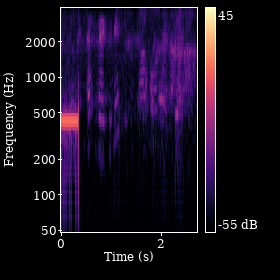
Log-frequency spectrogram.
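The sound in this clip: A telephone tone heard while a call is being dialed: one loud, steady, mid-pitched beep that cuts off abruptly, followed by a voice speaking.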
